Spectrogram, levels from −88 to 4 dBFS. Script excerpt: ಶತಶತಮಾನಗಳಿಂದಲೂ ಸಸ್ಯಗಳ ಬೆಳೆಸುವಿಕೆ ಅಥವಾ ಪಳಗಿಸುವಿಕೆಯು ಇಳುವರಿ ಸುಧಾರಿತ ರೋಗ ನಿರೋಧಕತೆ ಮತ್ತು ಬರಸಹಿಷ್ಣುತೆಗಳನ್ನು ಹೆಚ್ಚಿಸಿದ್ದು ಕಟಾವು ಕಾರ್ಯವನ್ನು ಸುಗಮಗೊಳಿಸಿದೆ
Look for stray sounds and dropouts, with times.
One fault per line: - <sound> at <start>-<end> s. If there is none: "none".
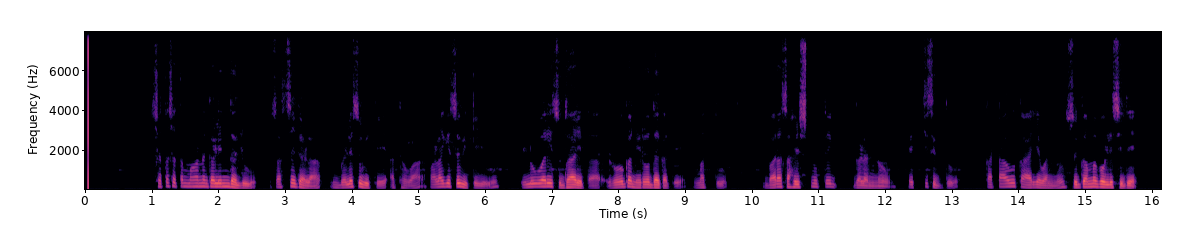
none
